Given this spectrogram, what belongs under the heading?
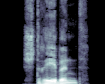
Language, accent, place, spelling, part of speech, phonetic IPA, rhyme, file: German, Germany, Berlin, strebend, verb, [ˈʃtʁeːbn̩t], -eːbn̩t, De-strebend.ogg
- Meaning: present participle of streben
